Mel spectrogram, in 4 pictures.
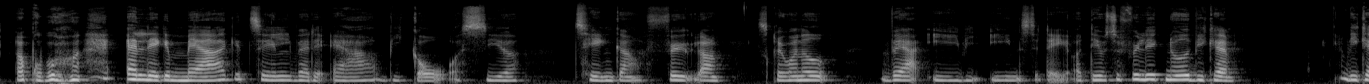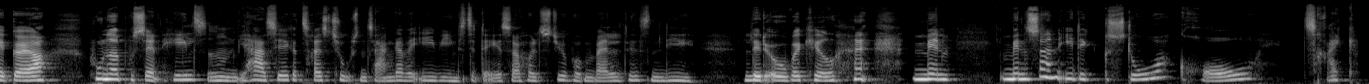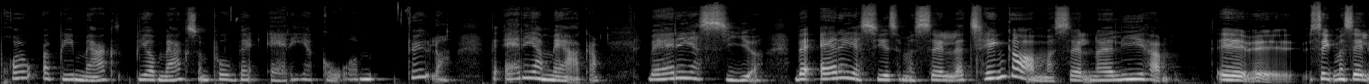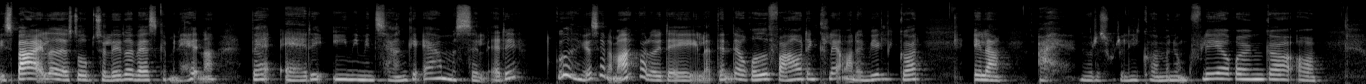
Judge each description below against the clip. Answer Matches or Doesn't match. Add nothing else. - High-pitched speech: Matches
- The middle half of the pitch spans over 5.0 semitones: Doesn't match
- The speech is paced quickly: Doesn't match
